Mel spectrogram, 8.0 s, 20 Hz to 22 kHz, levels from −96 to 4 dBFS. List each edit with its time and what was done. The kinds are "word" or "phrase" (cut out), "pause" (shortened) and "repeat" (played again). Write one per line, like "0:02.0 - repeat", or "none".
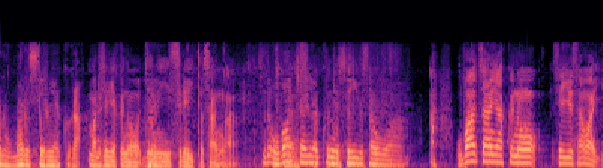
none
